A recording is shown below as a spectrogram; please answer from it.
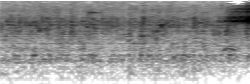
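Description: Water pours into an aquaponics grow bed as it fills toward an auto siphon, making a steady, close trickling splash that swells slightly toward the end.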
